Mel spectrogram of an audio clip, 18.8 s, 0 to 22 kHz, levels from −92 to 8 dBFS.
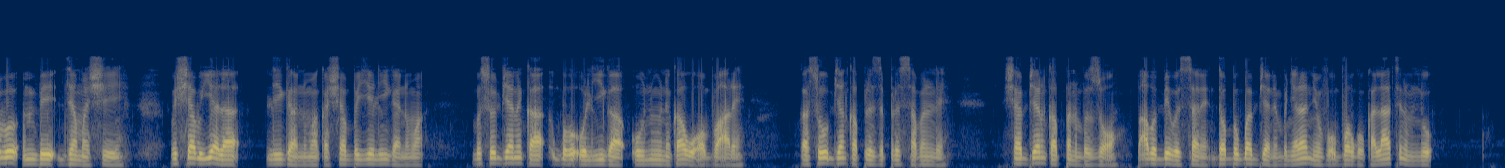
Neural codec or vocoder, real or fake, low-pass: none; real; 5.4 kHz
